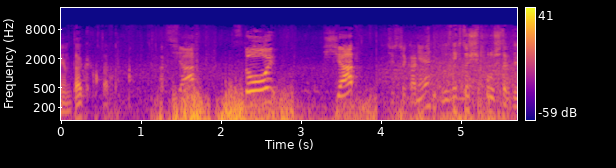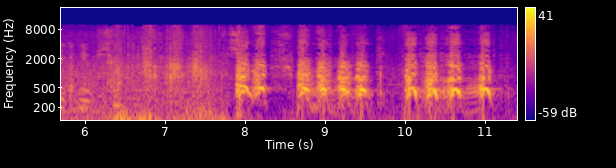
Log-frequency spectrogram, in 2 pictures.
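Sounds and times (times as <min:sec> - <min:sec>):
speech: 0:00.0 - 0:00.9, 0:01.5 - 0:08.0
police service dog barking: 0:07.9 - 0:11.2.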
